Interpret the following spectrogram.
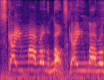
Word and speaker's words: Ski-U-Mah: It just rhymes with raw, so it can be part of a nice rhyming cheer, and Ski-U-Mah was born.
